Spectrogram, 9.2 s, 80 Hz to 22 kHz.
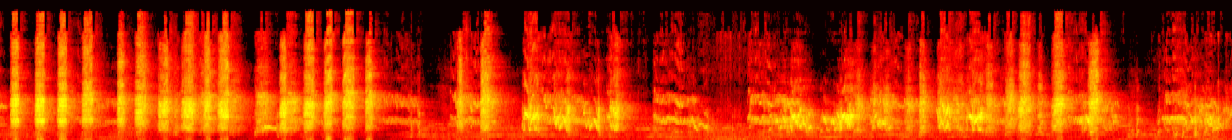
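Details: Several colourful pet budgerigars, May 2, 2023; quick run of sharp clicking chirps, then continuous warbling squawks and chatter.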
